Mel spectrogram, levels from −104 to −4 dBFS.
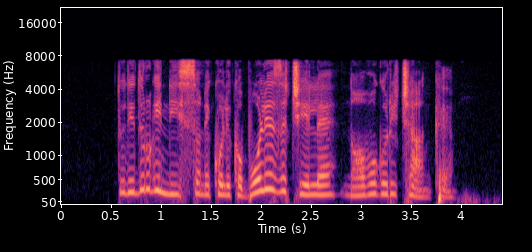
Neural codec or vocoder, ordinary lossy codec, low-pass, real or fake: none; none; 7.2 kHz; real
